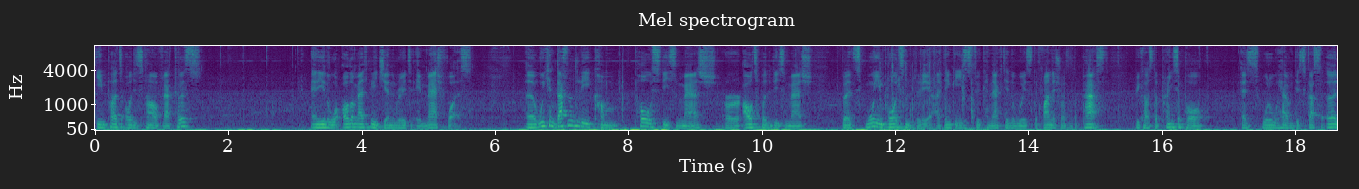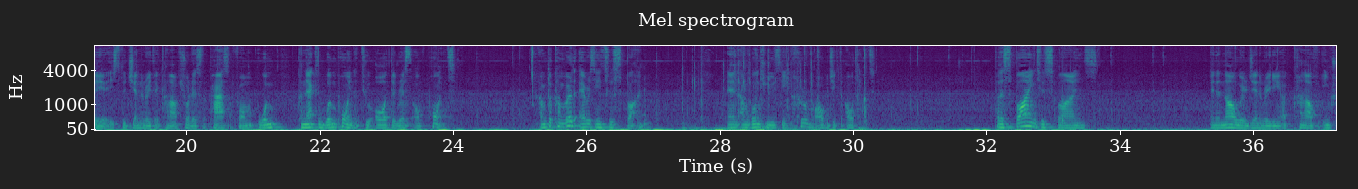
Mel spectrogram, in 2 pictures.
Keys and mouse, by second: 0.3 click, 1.2 click, 2.0 click, 2.3-3.1 drag, 4.4-6.3 drag, 6.3-7.7 middle drag, 7.7 ctrl+a, 14.8 click, 16.0 click, 17.3 middle click, 17.9-20.9 drag, 24.1-25.0 middle drag, 25.0-26.8 drag, 26.8 middle click, 27.7 ctrl+a, 31.6 drag, 34.4 click, 34.6-35.8 drag.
